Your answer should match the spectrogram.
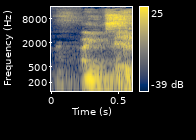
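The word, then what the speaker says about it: Haitze: On capte et on prend à la Nive, au-dessus du seuil de Heitse, je prononce bien cette fois-ci, Heitse, merci. Je me suis fait taper dessus, Heitse. Heitse.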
